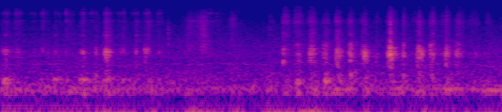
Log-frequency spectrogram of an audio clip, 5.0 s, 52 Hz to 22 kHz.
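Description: A wooden stylus scratches fine lines into the black coating of a flat scratch art paper sheet in a book. Quiet, dry scratching strokes come in short bursts that center around 1.2 kHz with brief brighter edges, over a faint low hum.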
